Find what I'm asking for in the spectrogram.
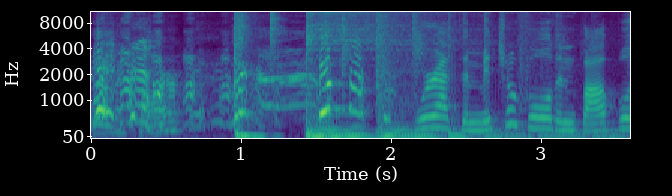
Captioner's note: laughs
